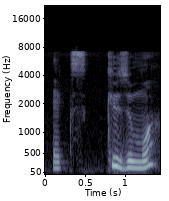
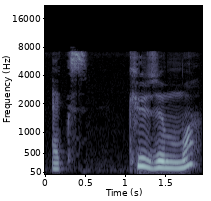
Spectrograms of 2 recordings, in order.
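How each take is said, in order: First: It is said at a normal, quicker pace. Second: It is said at a slower pace.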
